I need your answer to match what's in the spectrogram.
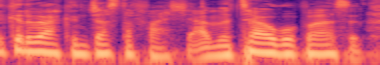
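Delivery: normal talking voice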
